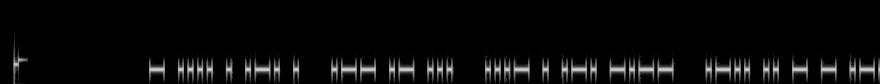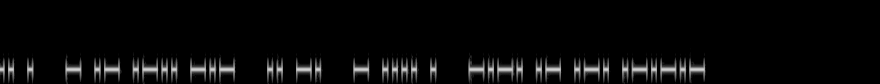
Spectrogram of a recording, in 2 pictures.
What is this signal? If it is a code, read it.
Morse code, heard as a keyed tone, about 25 wpm, 700 Hz. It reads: THERE WAS VERY LITTLE TALK IN THE CAR.
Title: Sentences from Top 1000 Words - Review Part 1 - 25wpm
